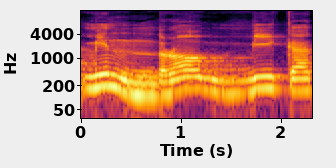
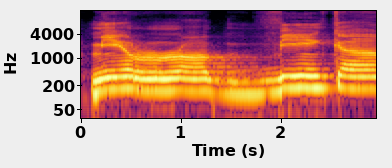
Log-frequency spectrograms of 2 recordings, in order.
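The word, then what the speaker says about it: مِن رَّبِّكَ: Cara bacanya leburkan bunyi nun sukunnya. Jadi jangan dibaca min rabbika, tapi lebur. Mir rabbika huwal haqqo.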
